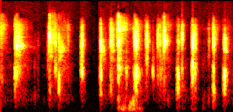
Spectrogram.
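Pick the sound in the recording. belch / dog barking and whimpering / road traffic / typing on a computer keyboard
typing on a computer keyboard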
